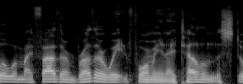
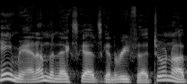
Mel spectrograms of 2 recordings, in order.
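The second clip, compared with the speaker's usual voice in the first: mock light, playful, friendly teasing tone; 2 semitones higher than usual. Retelling an argument over washing hands, repeating his own line playfully. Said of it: "kind of playfully".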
